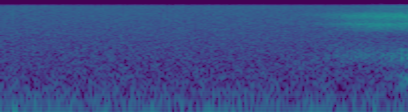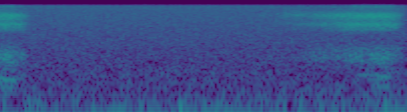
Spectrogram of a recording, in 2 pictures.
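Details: Female pug that snores all the time, asleep, then wakes herself up snoring: two soft, hissing, snorty breaths about three seconds apart over steady background hiss.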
